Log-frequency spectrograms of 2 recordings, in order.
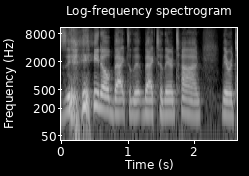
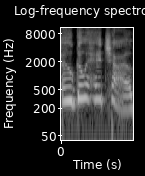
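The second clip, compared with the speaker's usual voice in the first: put-on very high little old lady voice; 12 semitones higher than usual. Complaining about a show, the speaker imitates Mary Shazam sounding like a little old lady. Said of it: "she was talking kind of like a little old lady".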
